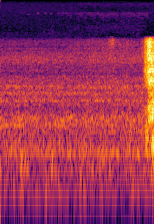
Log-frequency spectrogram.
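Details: Podcaster's mechanical ventilator running in the background while he speaks: soft, steady mechanical hiss ending in a sudden louder rush of air.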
